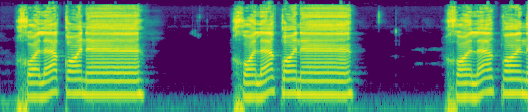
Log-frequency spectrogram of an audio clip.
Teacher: na yang di ujung dibaca Dua harakat karena terdapat alif di depan huruf n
